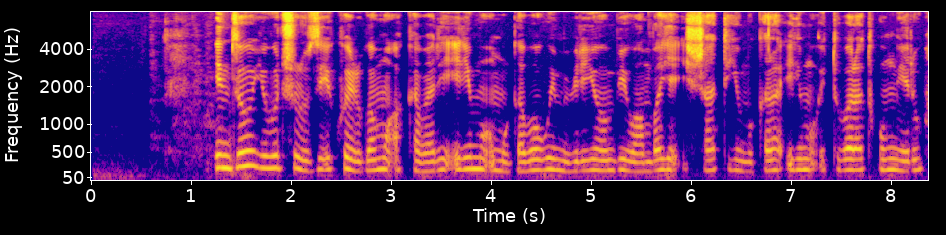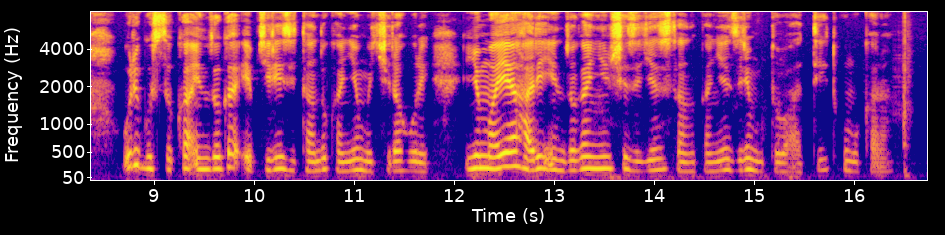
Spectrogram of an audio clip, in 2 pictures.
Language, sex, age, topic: Kinyarwanda, female, 18-24, finance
